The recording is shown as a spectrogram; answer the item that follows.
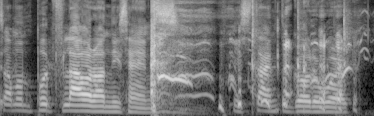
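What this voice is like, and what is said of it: Put-on Italian accent. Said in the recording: “Chef Torio has an Italian accent.”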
